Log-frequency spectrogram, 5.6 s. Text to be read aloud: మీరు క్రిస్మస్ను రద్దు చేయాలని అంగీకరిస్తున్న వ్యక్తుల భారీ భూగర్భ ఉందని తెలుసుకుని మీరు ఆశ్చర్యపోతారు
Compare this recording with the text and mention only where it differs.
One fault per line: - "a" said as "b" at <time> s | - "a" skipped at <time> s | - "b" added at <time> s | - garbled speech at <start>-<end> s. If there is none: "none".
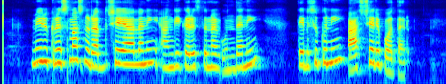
- "వ్యక్తుల భారీ భూగర్భ" skipped at 2.7 s
- "మీరు" skipped at 4.3 s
